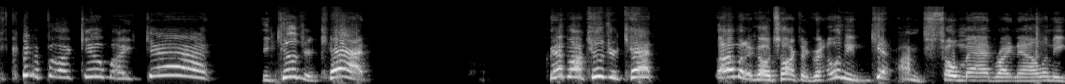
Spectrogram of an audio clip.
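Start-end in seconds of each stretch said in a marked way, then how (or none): 0.1-2.2 high, slow mock sobbing; crying child. Billy crying to his dad about the cat, high and sobbing. 2.6-8.6 high incredulous question; shocked dad. Retold or imitated. Dad learning grandpa killed the cat, high and shocked.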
